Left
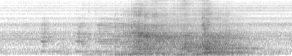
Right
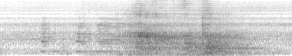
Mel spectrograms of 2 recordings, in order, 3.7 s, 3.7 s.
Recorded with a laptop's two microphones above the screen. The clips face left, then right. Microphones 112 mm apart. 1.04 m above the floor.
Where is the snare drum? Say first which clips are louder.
Left 1 dB; 40° left (ahead or behind), 8 m.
